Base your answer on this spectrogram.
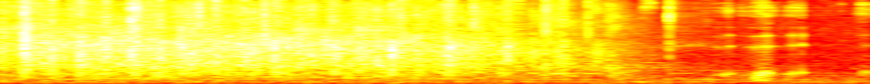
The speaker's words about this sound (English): Are you in mid-sentence, or? I'm speechless. Because of the applause.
